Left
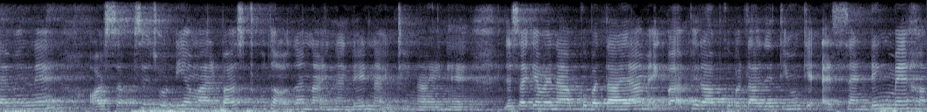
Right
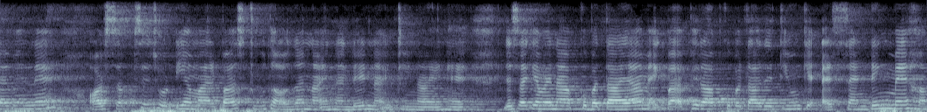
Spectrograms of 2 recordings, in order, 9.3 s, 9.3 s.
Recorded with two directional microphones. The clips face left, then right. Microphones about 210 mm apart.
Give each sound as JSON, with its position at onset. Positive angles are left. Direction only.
{"t": 1.5, "sound": "a woman's voice", "side_deg": -55}
{"t": 8.7, "sound": "a woman's voice", "side_deg": -55}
